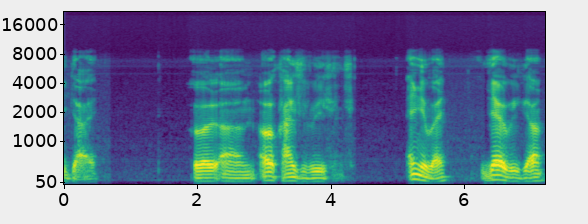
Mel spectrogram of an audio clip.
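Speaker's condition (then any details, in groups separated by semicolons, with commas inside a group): Mouth cancer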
